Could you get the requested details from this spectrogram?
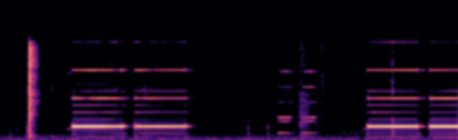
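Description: Sustained high-pitched electronic alert tones from an infusion pump, with a few soft button clicks between them.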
